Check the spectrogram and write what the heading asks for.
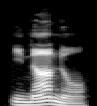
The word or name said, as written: Innano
